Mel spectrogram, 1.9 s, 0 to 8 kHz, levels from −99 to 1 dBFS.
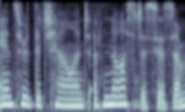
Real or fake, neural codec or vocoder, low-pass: real; none; 7.2 kHz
